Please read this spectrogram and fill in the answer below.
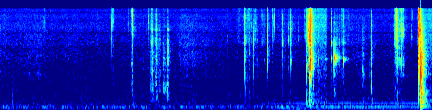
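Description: Glossy slime squeezed and pulled by hand, giving quiet clicks and then three louder crackling pops from trapped air in the second half.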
